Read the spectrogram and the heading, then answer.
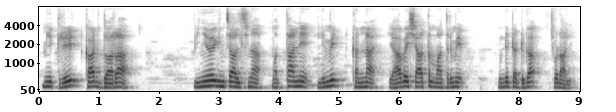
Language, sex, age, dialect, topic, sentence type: Telugu, male, 25-30, Central/Coastal, banking, statement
